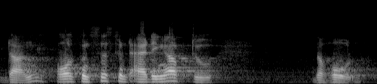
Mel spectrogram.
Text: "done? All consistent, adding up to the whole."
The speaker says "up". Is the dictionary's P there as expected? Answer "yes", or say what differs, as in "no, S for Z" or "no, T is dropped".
yes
